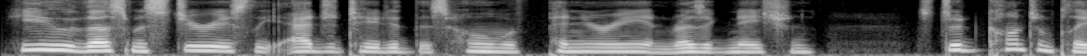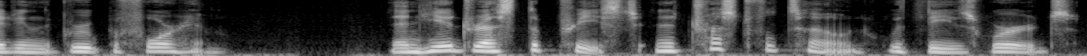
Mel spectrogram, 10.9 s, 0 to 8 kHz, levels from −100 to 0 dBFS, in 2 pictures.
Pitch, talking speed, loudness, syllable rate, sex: 175 Hz, 160 wpm, -21 LUFS, 5.3 syllables/s, female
